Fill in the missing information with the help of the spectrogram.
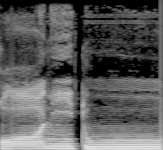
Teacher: لدينا ألف ساكنة ما قبلها مفتوح فهو مد طبيعي بمقدار حركتين. نقف على النون بسكون عارض قبله حرف مد، المد عارض السكون، يمد بمقدار 2 4 6 حركات وقفا ويعود إلى طبيعته حال الوصل.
